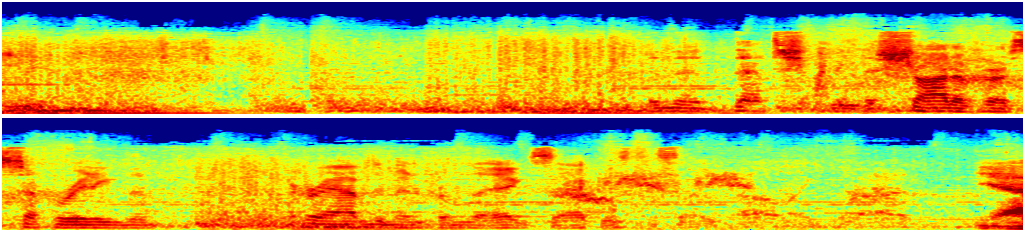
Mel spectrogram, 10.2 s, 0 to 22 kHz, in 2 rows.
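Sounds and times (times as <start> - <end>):
bandolier of grenades exploding in a fire in a film: 0.0 - 7.6
speech: 3.4 - 9.0, 10.0 - 10.1.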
